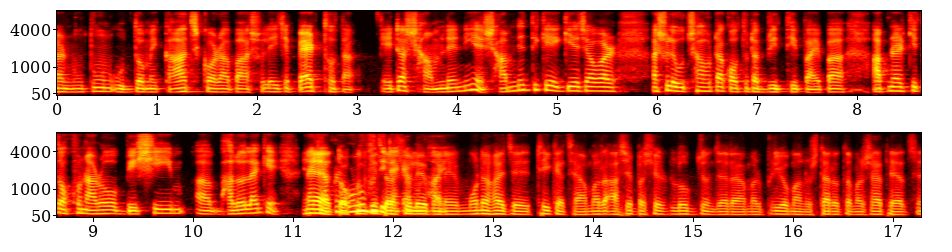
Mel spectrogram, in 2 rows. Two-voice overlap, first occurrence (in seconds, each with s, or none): 11.1 s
